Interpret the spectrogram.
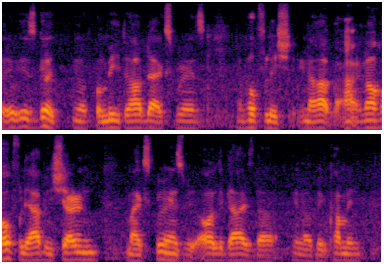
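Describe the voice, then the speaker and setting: A man talks with a strong African accent. His pace is very fast. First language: not English (African language). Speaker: assistant basketball coach. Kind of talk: interview. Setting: livestream.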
